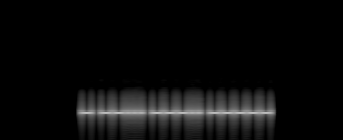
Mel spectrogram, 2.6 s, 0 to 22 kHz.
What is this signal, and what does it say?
Morse code, heard as a keyed tone, about 50 wpm, 700 Hz. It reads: T780
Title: Numbers - Contest Style - 4-Digit 50wpm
